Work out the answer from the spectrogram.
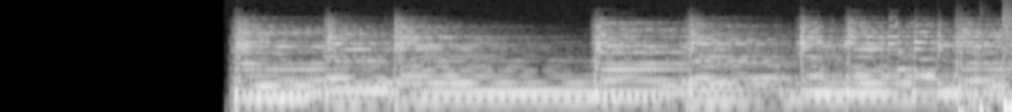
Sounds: Music, Effects unit

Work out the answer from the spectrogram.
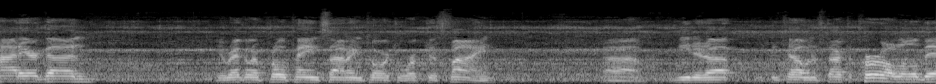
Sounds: Speech

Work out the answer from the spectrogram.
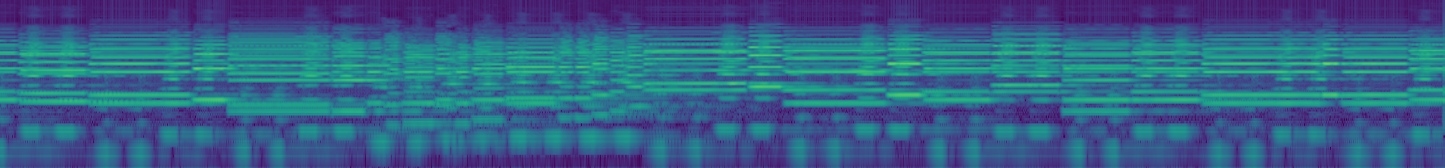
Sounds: Clarinet, Brass instrument

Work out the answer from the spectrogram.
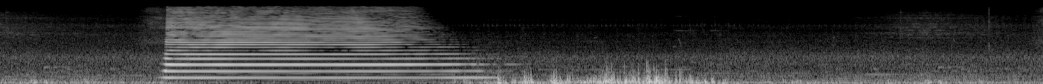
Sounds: train horning

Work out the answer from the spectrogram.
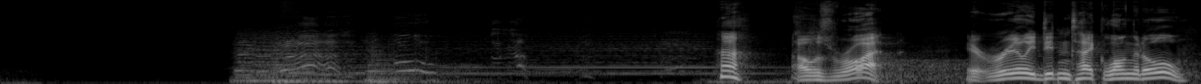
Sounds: Silence, Music, Speech

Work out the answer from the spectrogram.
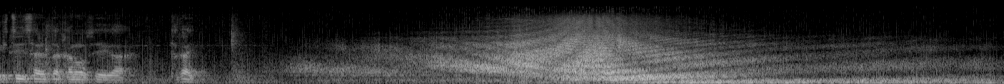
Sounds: airplane flyby

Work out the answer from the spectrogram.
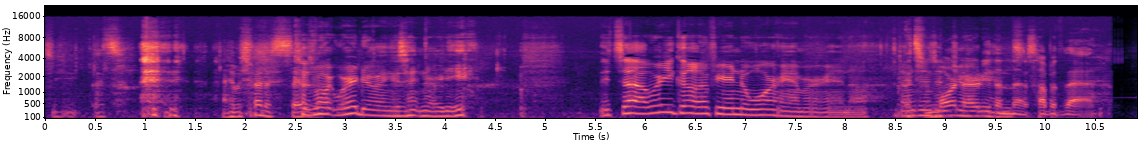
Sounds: Speech

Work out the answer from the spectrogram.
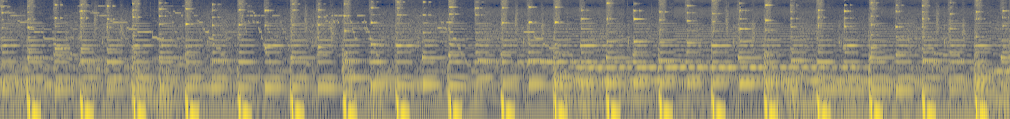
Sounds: Music

